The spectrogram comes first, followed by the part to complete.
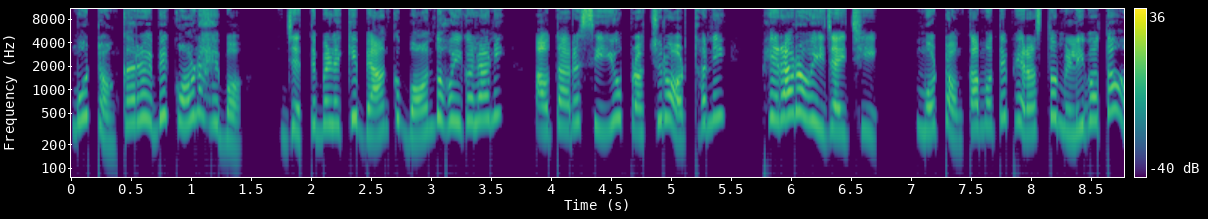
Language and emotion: Odia, fearful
